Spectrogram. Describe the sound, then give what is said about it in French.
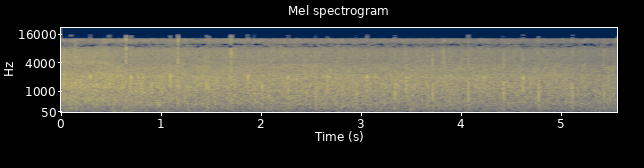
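Sustained applause from a large audience, a dense, steady patter of many hands clapping at even loudness throughout, with no voices rising above it. “Beaucoup sont présents ce soir, je vous demande de les applaudir s'il vous plaît.”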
